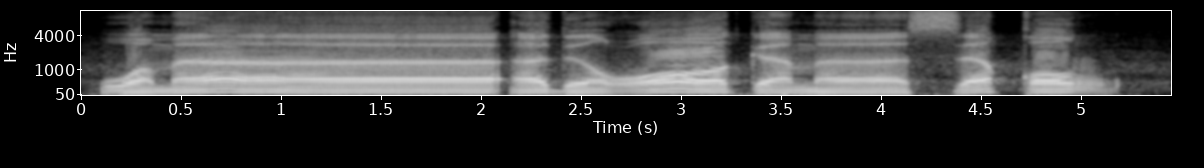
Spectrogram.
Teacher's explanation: दाल पर कलकला करेंगे और रा को मोटा अदा करेंगे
